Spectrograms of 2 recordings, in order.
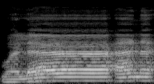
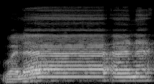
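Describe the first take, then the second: No difference in how they are said.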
